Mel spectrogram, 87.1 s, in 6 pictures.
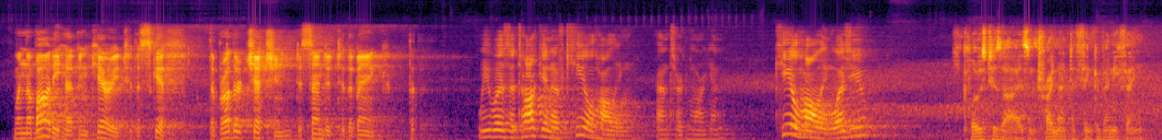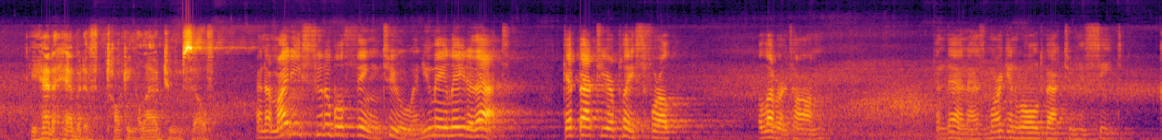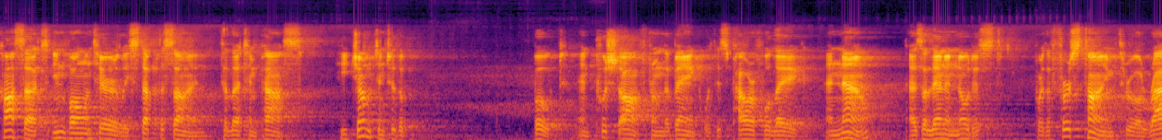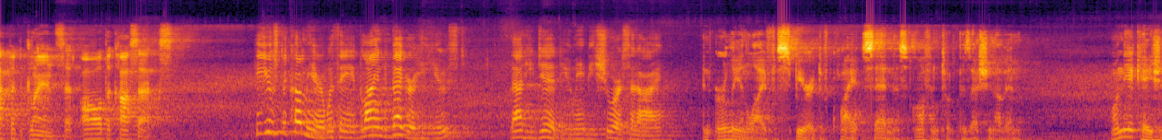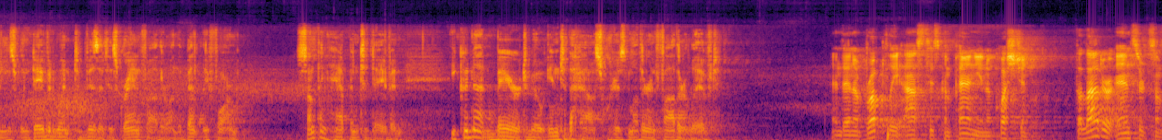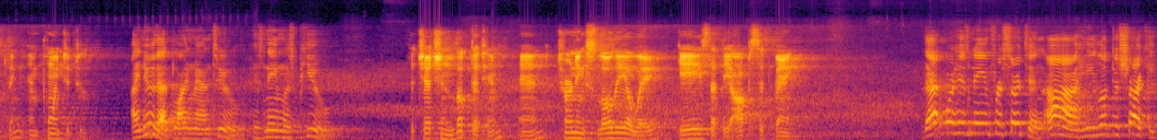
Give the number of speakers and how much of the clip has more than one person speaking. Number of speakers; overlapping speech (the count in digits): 3, no overlap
